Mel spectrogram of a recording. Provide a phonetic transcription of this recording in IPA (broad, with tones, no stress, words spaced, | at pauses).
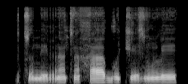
t͡sʊ˨ne˨rã˦t͡sã˨ haː˦ɡʷi˨˦ t͡ʃe˨zũ˦ le˦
